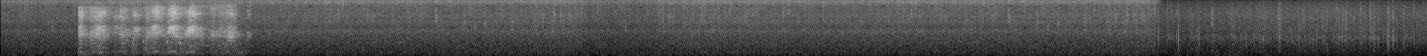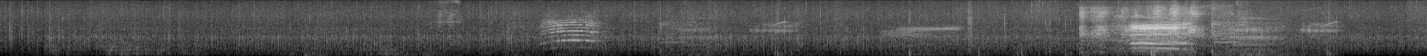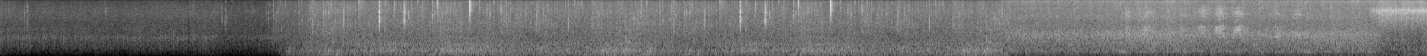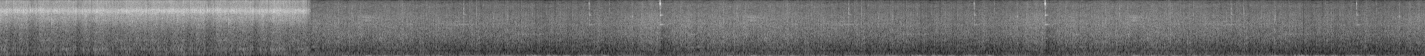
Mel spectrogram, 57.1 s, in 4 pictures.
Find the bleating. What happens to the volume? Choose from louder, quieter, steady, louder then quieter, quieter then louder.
quieter then louder.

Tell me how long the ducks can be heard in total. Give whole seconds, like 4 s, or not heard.
5 s.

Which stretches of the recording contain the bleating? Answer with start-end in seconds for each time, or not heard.
18.6-27.6.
